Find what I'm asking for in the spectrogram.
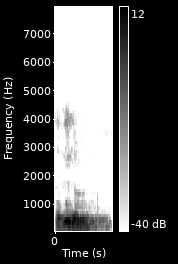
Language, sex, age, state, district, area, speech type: Kannada, male, 18-30, Karnataka, Gulbarga, urban, spontaneous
